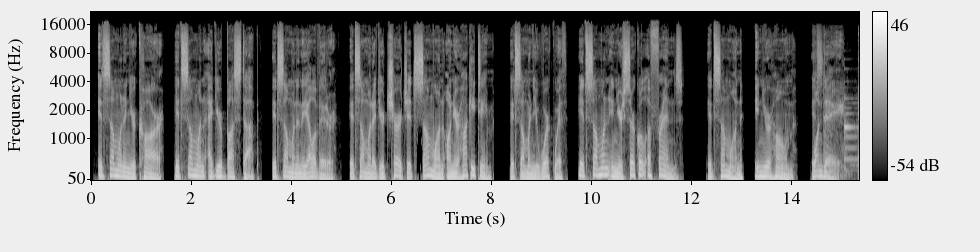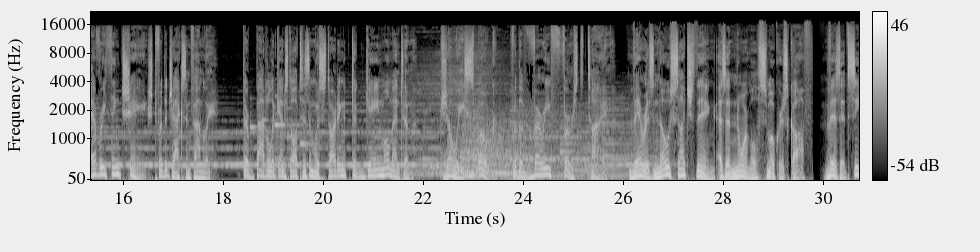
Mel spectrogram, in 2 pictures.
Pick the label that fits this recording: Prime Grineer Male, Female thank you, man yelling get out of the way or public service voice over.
public service voice over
